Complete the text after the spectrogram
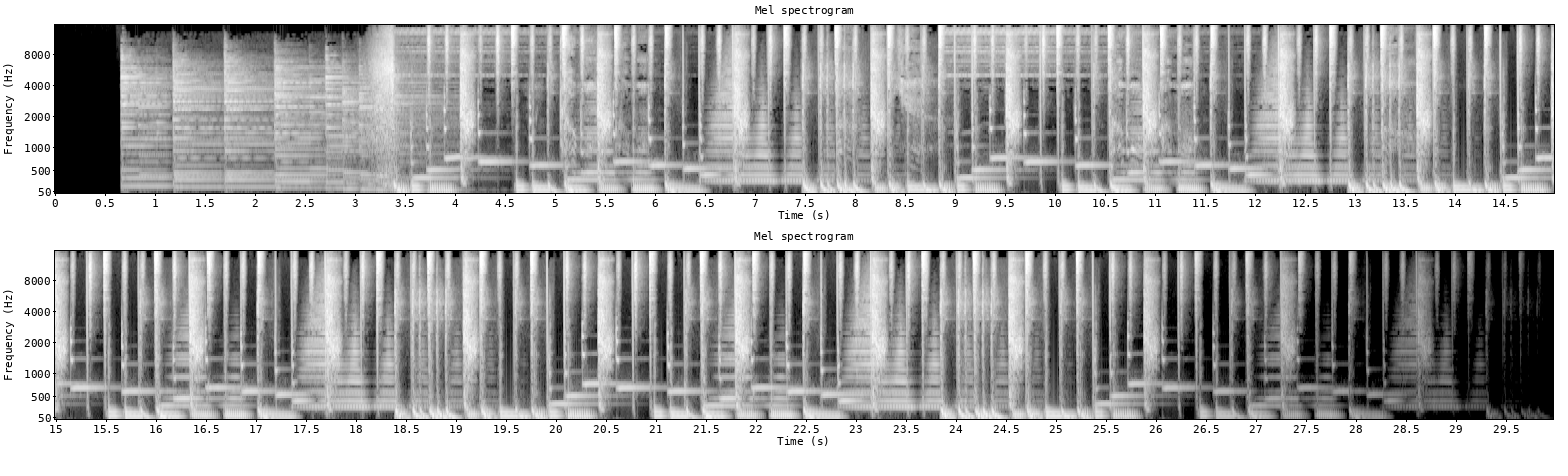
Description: This is an instrumental backing track cover.
• Key – Fm
• With Backing Vocals
• No Fade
